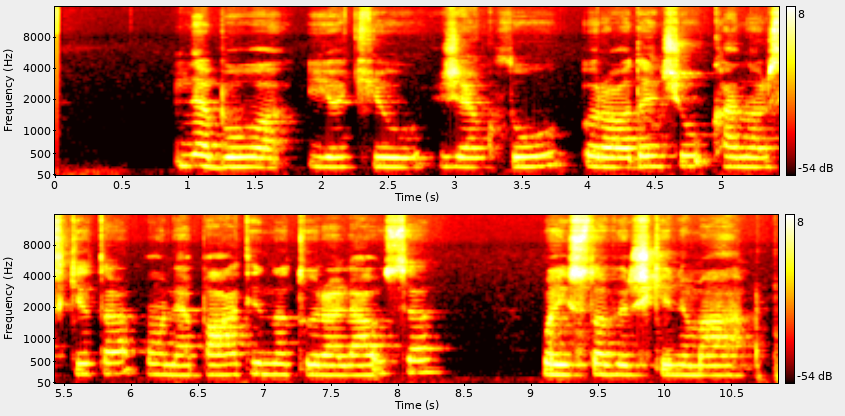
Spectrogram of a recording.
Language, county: Lithuanian, Kaunas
